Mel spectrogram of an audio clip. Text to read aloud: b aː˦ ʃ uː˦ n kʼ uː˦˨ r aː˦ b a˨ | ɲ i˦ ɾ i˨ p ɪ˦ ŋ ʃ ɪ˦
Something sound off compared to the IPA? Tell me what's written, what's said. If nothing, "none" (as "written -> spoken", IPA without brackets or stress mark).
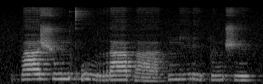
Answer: a˨ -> aː˨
